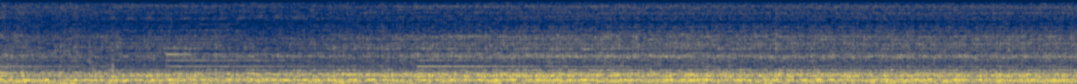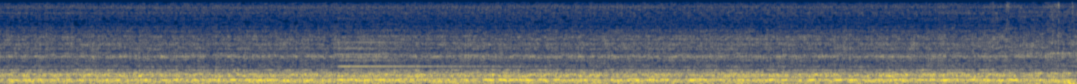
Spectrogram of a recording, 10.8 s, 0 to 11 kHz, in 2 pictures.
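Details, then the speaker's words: 2012 Chrysler Town and Country front blower motor, louder with glove box open at low speed: constant low rumbling growl under the airflow; suspected dried-out bearings, motor being replaced. "kind of sounds like there's like the bearings dried out or something in it um or there's something just either in there um like where the bearing and the motor kind of meet maybe is just grinding away"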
